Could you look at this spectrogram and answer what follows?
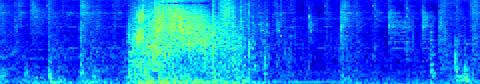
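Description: A cannon fires in Assassin's Creed Brotherhood, giving a single loud, booming blast with a rushing roar that fades over about a second, followed by a quieter background.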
